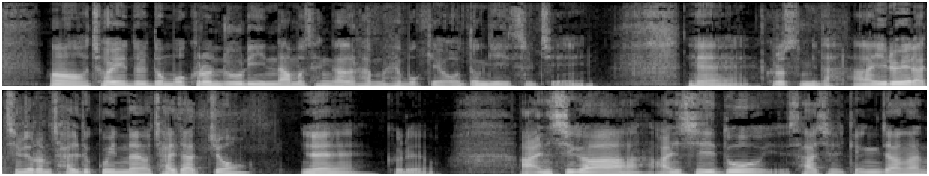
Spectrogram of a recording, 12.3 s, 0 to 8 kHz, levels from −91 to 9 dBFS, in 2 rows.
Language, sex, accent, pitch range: Korean, male, native, 95-140 Hz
